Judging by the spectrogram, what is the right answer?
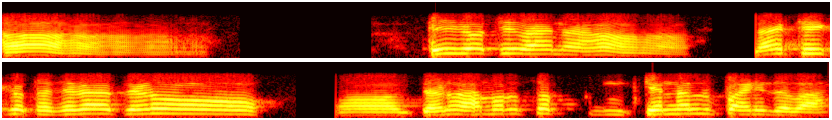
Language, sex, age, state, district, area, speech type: Odia, male, 60+, Odisha, Kandhamal, rural, conversation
